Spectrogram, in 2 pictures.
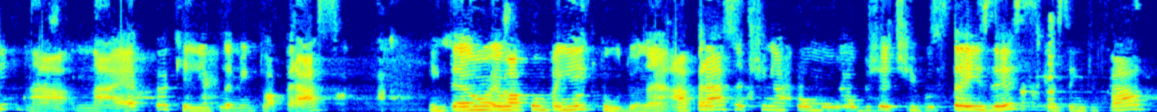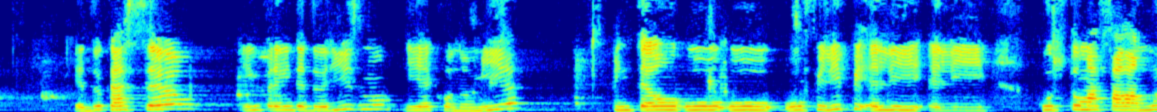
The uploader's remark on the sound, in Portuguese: Live no Instagram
